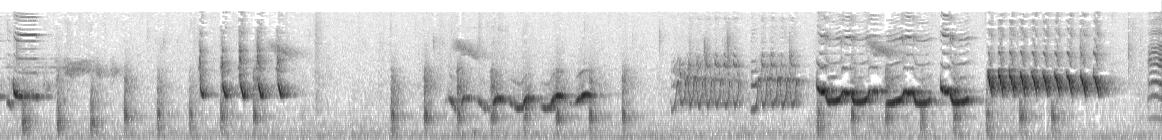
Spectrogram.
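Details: A caged black-throated laughingthrush (Garrulax chinensis), a gold-winning birdsong contest singer, sings very loud, varied whistled phrases: quick repeated clear notes, rolling wavering runs and harsher buzzy bursts, in rapid bouts with short pauses.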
